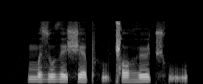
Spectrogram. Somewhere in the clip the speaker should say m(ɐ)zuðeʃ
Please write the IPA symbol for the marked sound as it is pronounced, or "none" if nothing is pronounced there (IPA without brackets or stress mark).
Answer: ə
